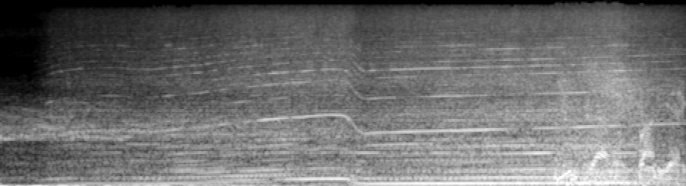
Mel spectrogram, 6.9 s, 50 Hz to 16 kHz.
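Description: A Pontiac Fiero with a 3800 engine revs up close and loud, its tone climbing, dropping with a gear change, then rising again to a strained peak.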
